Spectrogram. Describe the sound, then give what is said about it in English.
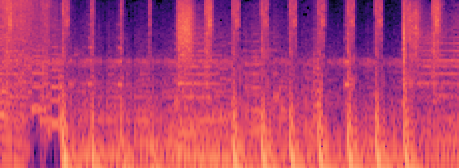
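A loud, steady beat drenched in heavy bitcrushing distortion, its punchy kicks and snares coming in a fast regular pulse, wrapped in gritty, crackling digital fuzz with no voices. “That's a big bit crushing.”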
